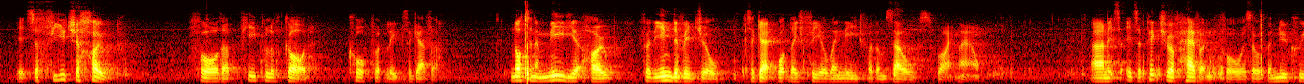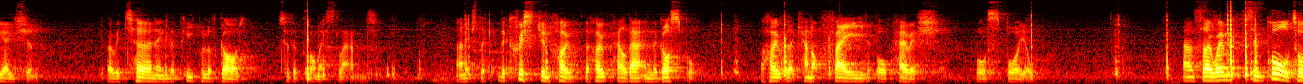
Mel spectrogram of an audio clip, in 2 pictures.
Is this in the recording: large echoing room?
yes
